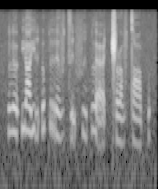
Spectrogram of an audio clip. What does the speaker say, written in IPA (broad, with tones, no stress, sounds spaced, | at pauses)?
l ø˧˥ ʔ j a˧˥ j ḭ˧˥ ʔ ɘ˧˥ p r e˨˩˦ v t͡s ḭ˧˥ f i˨˩˦ p l æ̰˨˩˦ ǁ ə˞˨˩˦ v tˤ ə˞˨˩˦ p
